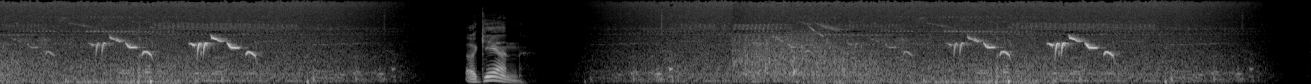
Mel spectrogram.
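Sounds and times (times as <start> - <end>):
bar-winged wood-wren singing in Ecuador: 0.0 - 3.3, 7.3 - 12.5
steady hiss: 0.0 - 4.2, 5.8 - 12.8
speech: 4.7 - 5.3.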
